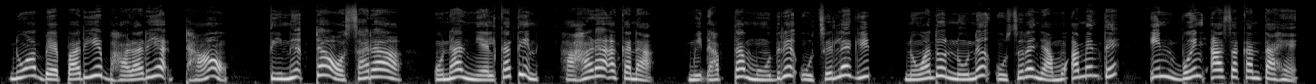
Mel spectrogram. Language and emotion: Santali, surprised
